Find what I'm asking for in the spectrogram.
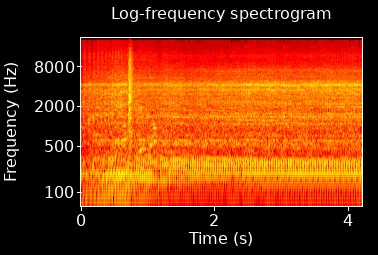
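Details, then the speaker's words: New EcoFlow Smart Generator 1800W gasoline, first pull-start after adding oil, no load, showing an estimated 13-hour runtime: brief pull-start rattle, then an even, steady drone with no hunting or misses. Normal no-load running. "it's okay obviously that's with no load on it but it's saying it'll run for 13 hours and it shuts down"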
